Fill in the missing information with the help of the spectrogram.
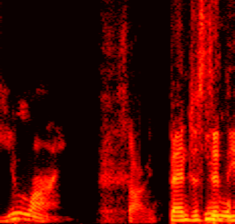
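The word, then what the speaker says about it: Uihlein: Matt wolf and Peter Ulan and gave away you Jesus Christ he's been around forever say his name right it's Uline sorry Ben just did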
